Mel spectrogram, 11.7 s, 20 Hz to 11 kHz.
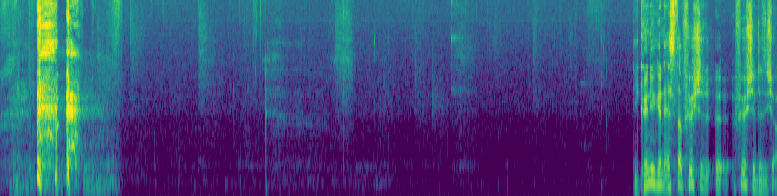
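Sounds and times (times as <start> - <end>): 
person coughing: 0.5 - 1.5
speech: 0.6 - 1.2, 9.6 - 11.6.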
